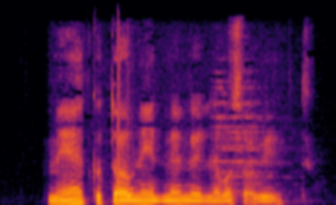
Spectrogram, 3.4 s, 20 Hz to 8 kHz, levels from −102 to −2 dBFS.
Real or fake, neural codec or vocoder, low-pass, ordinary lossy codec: real; none; 7.2 kHz; AAC, 32 kbps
